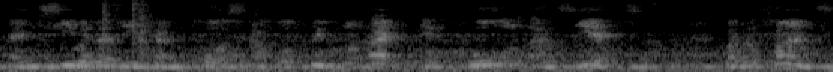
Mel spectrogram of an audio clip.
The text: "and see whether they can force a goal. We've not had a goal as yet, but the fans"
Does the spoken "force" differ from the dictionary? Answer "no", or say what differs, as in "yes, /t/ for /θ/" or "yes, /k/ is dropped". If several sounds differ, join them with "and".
yes, /p/ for /f/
